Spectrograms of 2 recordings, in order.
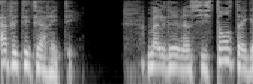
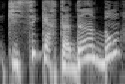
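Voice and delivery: ordinary delivery, nothing marked

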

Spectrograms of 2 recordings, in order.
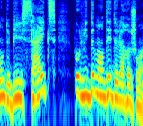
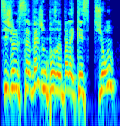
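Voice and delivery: high-pitched, exasperated outburst; indignant storming; 7 semitones higher than usual. A narrator's reading. Suspect retorting to the inspector, storming. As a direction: storm back at them, pitch raised. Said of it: "tempêta-t-elle".

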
